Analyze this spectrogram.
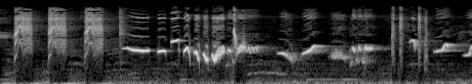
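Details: Caged magpie-robin in full, lively song used to provoke other birds into answering: harsh rasping bursts at first, then a rapid run of varied whistled notes, slurred rising and falling phrases and short chattering trills.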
